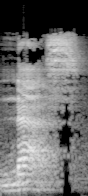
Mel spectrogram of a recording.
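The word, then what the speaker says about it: ناس: Draw a line across from mammalian and put the word nas. N-A. Make it double A so you know how to pronounce it.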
